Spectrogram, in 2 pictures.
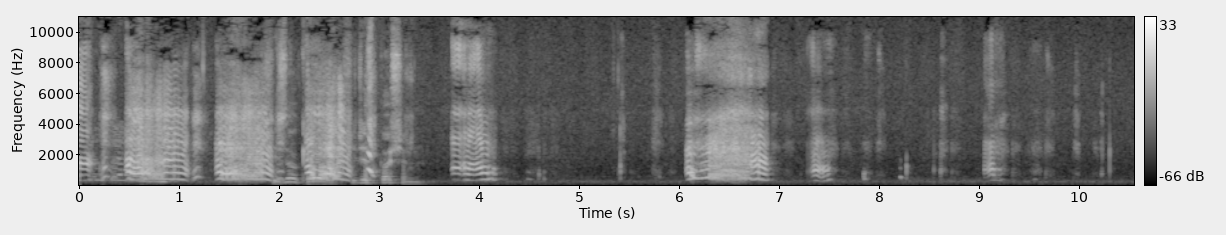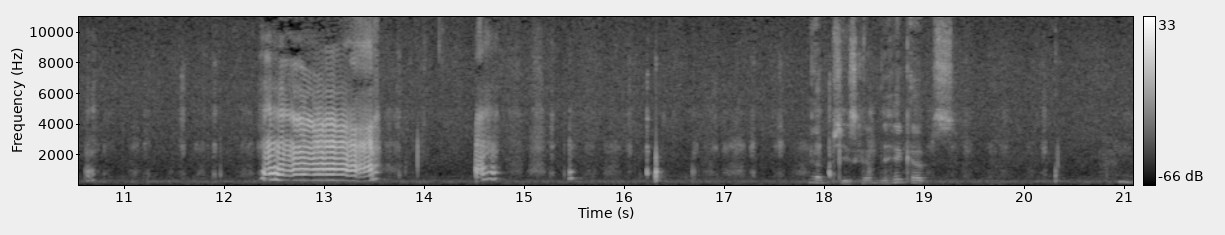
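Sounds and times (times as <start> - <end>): baby yelping: 0.0 - 3.0, 3.7 - 4.3, 6.0 - 8.0, 9.0 - 9.4, 12.4 - 13.6, 14.5 - 14.8
baby crying: 0.0 - 3.1, 3.7 - 4.7, 6.0 - 8.1, 9.0 - 9.4, 12.3 - 13.6, 14.5 - 14.8.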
